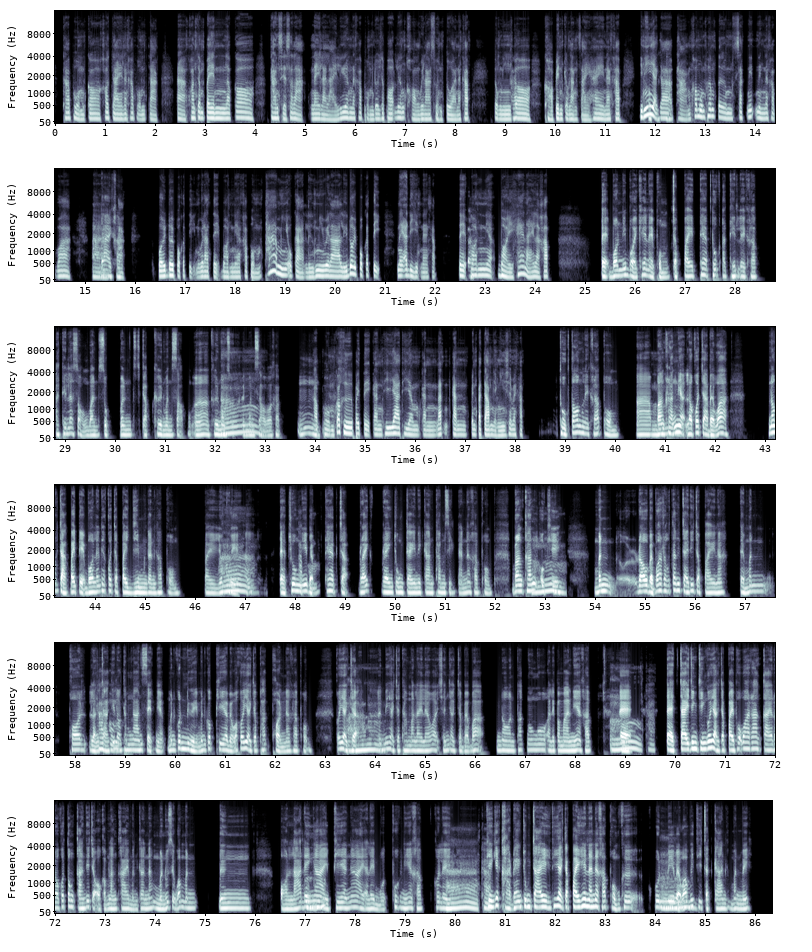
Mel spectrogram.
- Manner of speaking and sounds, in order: tapping; other background noise
- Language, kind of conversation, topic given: Thai, advice, ควรทำอย่างไรเมื่อหมดแรงจูงใจในการทำสิ่งที่ชอบ?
